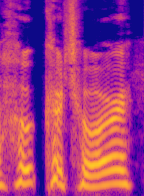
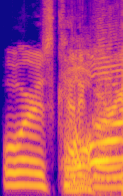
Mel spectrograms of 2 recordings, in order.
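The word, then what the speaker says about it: hors catégorie: Did you just call it a haute couture Yeah, tell me that I I haute couture, how do you say it? Ors category. Ors Ors category.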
